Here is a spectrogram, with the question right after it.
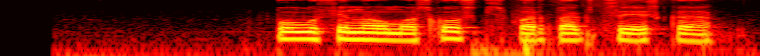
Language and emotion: Russian, neutral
